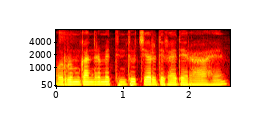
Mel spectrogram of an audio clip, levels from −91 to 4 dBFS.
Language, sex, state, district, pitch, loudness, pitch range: Hindi, male, Arunachal Pradesh, Papum Pare, 120 Hz, -18 LUFS, 110-120 Hz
